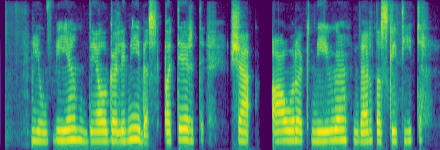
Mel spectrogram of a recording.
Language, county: Lithuanian, Tauragė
